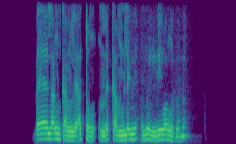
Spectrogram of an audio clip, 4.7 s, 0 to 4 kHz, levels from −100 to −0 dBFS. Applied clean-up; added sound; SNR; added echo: neural mask model DeepFilterNet 3.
